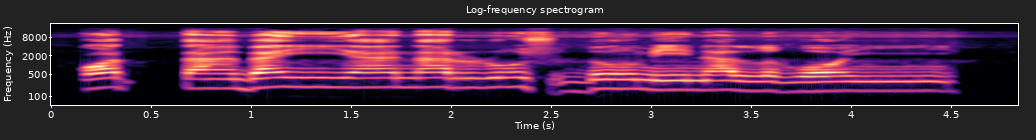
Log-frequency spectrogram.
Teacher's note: Karena huruf dal sukun ini lebur atau idgham ke huruf ta, maka sifat-sifatnya dal pun menghilang. Di antara sifatnya huruf dal adalah dalam keadaan sukun dia qalqalah. Jadi bunyi pantulannya menghilang. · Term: idgham mutajanisain kubro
